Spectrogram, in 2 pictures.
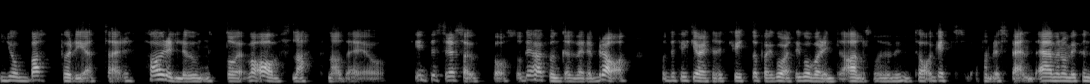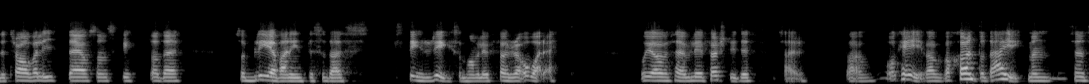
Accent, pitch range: native, 155-180 Hz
